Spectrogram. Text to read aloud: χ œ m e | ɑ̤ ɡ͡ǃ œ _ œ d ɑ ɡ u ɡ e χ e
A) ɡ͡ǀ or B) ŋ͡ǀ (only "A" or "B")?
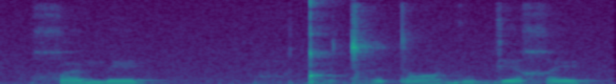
A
